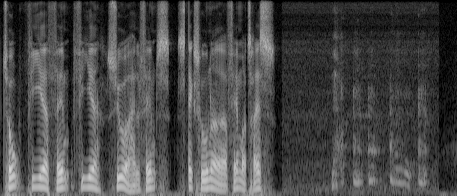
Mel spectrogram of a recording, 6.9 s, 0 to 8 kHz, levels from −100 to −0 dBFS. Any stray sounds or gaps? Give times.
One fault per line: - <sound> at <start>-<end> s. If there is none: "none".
- dropout at 2.8-2.8 s
- throat clearing at 5.0-6.5 s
